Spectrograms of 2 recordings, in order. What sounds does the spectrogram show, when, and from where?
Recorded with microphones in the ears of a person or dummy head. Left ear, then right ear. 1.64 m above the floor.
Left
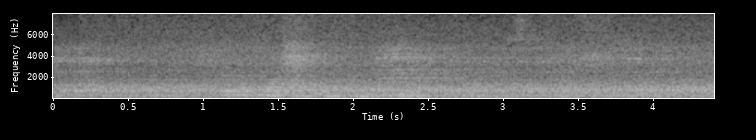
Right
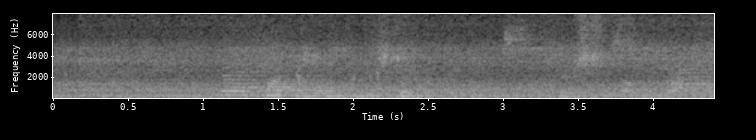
1.1 s a woman speaking: 5° right (ahead or behind), 2 m; by 4.3 s 55° right (ahead or behind), 2.5 m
